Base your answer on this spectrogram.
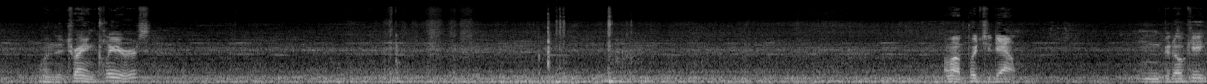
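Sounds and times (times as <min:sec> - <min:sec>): train rolling with low rumble: 0:00.0 - 0:12.0.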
